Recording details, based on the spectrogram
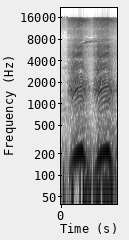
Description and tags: Smartphone vibration (incoming message)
